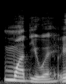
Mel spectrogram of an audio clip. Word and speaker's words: Nwadiwe: Because truly it's Nwadiwe. – Yeah. – So it's like you pronounce, it's the N and W at the same time. Yeah. Nwadiwe.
